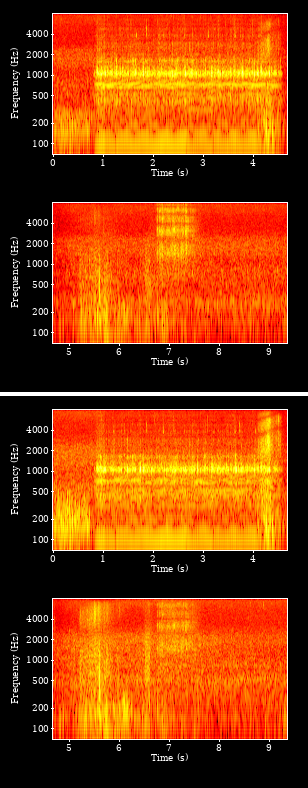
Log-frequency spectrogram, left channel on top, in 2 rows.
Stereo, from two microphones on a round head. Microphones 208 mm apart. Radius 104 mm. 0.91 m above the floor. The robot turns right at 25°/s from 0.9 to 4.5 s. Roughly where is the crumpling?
Left.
